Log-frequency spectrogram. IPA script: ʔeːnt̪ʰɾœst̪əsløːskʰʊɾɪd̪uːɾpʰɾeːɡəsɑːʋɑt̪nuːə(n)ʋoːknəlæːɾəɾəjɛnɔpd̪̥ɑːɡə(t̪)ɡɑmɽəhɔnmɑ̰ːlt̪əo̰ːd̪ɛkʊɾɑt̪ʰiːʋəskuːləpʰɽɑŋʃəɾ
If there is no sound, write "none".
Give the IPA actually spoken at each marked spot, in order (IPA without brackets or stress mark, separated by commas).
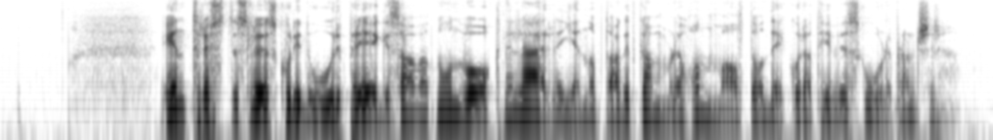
n, t̪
